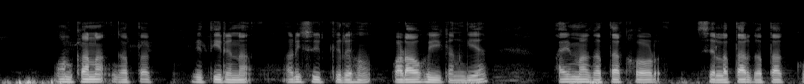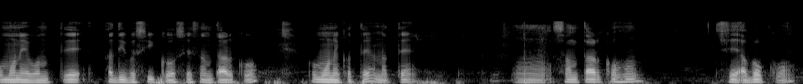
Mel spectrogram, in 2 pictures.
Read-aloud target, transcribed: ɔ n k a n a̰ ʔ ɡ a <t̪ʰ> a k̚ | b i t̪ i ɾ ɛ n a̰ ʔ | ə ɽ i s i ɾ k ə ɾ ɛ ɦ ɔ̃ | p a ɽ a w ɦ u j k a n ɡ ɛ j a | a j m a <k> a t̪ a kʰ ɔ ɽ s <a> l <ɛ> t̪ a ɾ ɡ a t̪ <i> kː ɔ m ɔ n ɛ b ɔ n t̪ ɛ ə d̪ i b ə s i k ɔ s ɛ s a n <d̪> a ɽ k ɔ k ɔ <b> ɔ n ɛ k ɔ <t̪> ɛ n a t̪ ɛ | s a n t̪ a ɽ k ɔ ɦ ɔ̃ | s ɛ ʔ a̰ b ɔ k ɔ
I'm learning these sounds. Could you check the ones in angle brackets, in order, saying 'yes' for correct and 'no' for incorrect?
no, no, no, no, no, no, no, yes

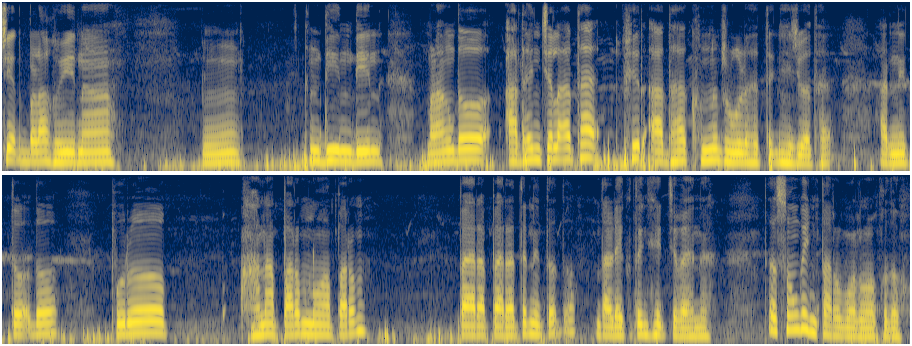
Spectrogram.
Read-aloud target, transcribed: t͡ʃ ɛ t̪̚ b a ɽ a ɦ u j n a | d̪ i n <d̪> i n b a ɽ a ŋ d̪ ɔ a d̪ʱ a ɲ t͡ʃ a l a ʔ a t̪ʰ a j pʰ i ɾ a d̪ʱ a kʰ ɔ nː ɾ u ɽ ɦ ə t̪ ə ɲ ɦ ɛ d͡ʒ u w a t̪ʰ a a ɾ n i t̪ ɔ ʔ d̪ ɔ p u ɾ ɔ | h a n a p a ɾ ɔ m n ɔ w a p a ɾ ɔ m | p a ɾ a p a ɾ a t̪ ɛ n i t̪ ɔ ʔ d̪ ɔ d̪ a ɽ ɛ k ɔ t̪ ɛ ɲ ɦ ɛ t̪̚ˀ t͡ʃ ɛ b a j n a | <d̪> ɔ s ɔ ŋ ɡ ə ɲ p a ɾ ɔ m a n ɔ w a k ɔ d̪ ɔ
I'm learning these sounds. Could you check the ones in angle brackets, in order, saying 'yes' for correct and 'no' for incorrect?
yes, no

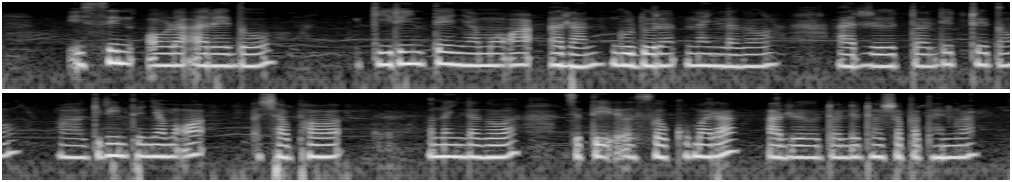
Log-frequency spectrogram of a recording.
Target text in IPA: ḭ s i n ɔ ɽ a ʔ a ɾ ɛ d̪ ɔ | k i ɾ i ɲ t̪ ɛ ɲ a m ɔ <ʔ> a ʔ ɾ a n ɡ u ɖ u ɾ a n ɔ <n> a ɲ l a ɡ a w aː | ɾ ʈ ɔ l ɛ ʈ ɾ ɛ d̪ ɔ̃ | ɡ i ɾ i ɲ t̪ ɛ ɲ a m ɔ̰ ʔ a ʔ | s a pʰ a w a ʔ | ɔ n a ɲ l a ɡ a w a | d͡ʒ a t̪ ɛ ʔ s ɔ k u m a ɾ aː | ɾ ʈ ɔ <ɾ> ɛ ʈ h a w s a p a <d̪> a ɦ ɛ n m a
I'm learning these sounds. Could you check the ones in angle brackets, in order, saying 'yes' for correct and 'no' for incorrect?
yes, yes, no, no

